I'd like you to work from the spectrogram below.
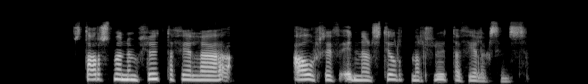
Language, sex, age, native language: Icelandic, female, 40-49, Icelandic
